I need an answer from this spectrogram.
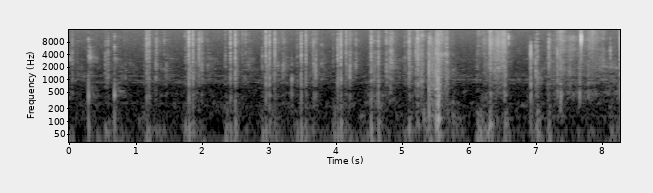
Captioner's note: tapping on pages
